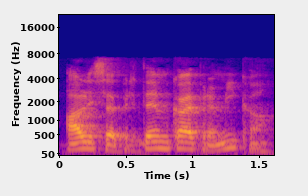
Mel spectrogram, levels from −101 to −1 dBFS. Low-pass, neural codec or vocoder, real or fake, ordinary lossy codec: 7.2 kHz; none; real; MP3, 64 kbps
